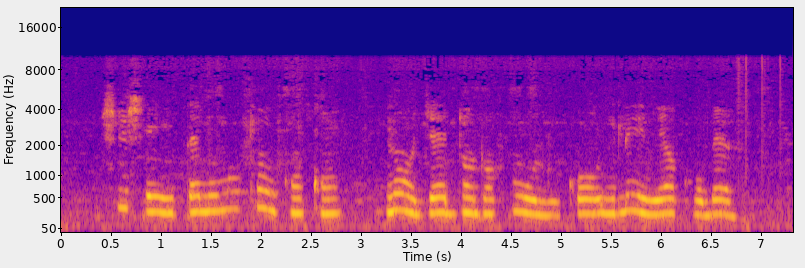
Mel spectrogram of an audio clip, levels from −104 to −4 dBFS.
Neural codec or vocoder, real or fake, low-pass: none; real; 9.9 kHz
